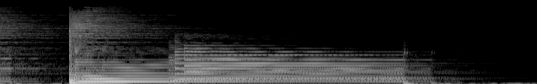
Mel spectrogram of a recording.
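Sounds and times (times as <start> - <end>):
guitars improvising: 0.7 - 4.7.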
